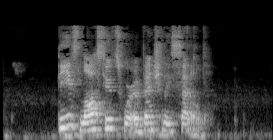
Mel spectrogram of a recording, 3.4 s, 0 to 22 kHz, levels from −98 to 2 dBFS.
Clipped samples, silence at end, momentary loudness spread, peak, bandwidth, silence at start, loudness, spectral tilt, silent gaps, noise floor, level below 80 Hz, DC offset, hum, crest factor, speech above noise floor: under 0.1%; 0.85 s; 9 LU; -2 dBFS; 11.5 kHz; 0.05 s; -19 LUFS; -5 dB/octave; none; -58 dBFS; -44 dBFS; under 0.1%; none; 18 dB; 40 dB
